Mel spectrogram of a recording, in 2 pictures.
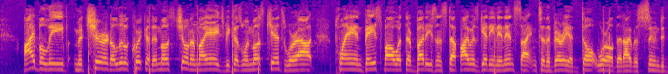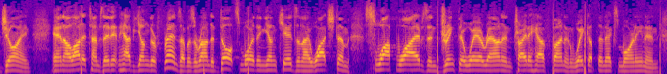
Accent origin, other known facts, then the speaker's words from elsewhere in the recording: Long Beach, California, United States; born there; I was born in Long Beach in 1952 and my mom was married and divorced 7 times.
